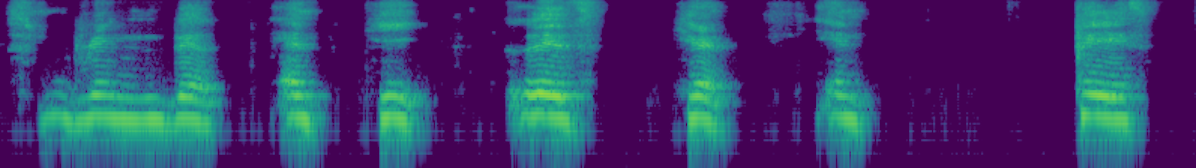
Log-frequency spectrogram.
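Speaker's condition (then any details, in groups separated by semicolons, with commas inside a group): Cerebral palsy; wheelchair user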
